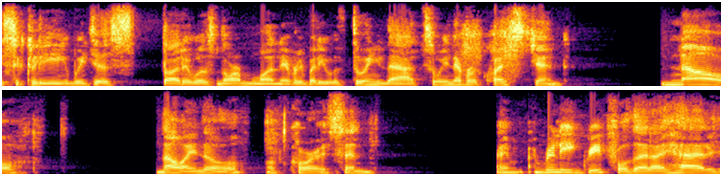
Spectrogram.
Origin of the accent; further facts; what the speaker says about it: Honolulu, Hawaii, United States; also born or lived in Hilo, Hawaii; now in Waianae, United States; born in Hilo. And my parents moved to Oahu when I was 5 because my father couldn't get a job.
